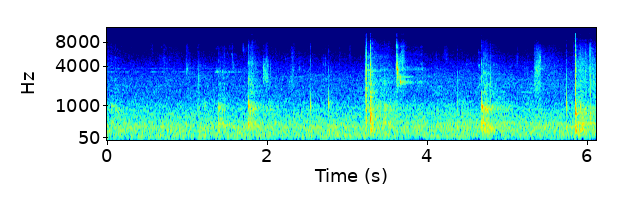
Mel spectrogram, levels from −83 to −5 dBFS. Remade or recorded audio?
recorded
